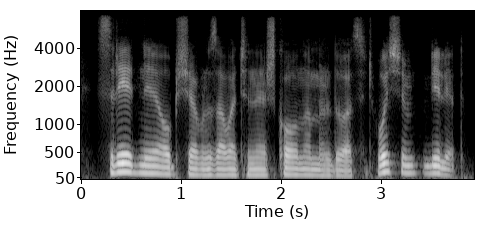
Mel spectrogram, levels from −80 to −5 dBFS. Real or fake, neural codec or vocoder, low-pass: fake; codec, 24 kHz, 0.5 kbps, DualCodec; 7.2 kHz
